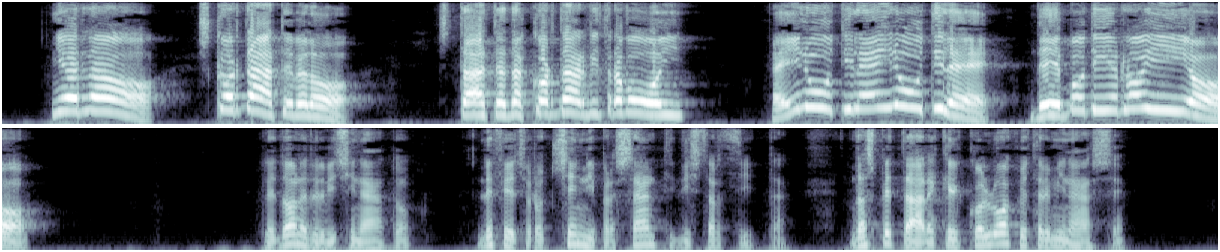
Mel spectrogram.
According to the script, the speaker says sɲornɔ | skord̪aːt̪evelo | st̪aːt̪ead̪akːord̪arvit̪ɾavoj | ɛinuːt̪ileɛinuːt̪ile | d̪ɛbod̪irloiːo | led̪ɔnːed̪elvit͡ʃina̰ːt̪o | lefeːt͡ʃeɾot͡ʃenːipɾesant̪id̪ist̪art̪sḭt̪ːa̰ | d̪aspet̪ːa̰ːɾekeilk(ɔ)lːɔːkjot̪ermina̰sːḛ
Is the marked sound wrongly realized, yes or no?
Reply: yes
